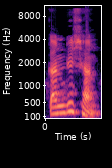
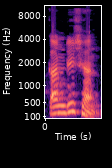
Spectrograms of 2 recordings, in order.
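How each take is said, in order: The two takes are said the same way.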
